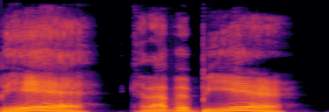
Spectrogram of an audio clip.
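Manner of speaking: put-on slight Boston accent. Speaker imitating how a man pronounces beer: a bit Bostony accent. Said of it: "it's a bit Bostony the way he sounds".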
